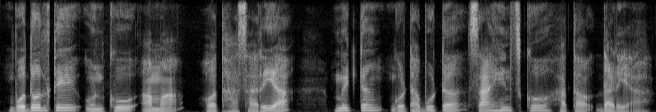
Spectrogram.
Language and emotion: Santali, neutral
